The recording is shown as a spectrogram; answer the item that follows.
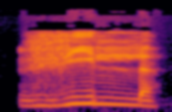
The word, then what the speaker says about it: ville: For some reason, the language evolved to say that ILL can be pronounced either il, or like in the exception, mille, ville, tranquille, and the words that come from it, million, milliard, etc.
